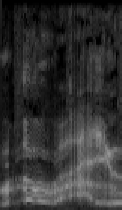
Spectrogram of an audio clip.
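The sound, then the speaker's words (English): A voice imitates the shriek of Mama Crab, a monster crab, a strained, wavering screech that rises and bends in pitch, sustained loudly for over a second with raspy, groan-like texture. “Mama Crab shrieks again.”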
